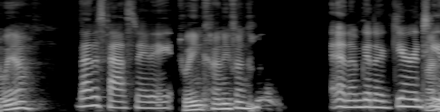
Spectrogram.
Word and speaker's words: Dwi'n canu fy nghân: So it's Dwi'n canu fy nghân. Dwi'n canu fy nghân. I'm singing my song. And there's what's called a nasal mutation in there.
